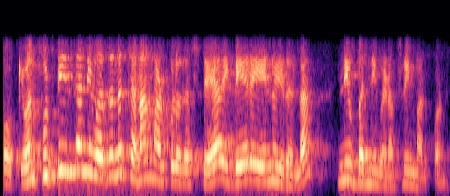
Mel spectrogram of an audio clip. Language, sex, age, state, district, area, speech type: Kannada, female, 30-45, Karnataka, Hassan, urban, conversation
